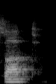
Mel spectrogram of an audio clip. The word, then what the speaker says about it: Sat: half to be comfortable south korea we're chanting sat nam s-u-t it's at but it's pronounced sat s-u-t nam chanting my truth is my identity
